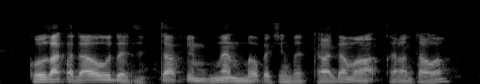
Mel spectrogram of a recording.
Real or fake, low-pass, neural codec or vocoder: fake; 7.2 kHz; codec, 24 kHz, 1 kbps, SNAC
